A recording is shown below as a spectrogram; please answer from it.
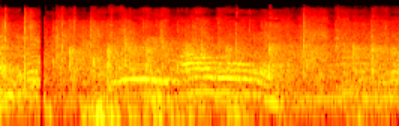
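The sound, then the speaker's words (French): A crowd cheers and applauds at the finish of the Tour, a steady wash of clapping and shouting with voices speaking over it throughout. “Voilà, tous les gens vont encourager là.”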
